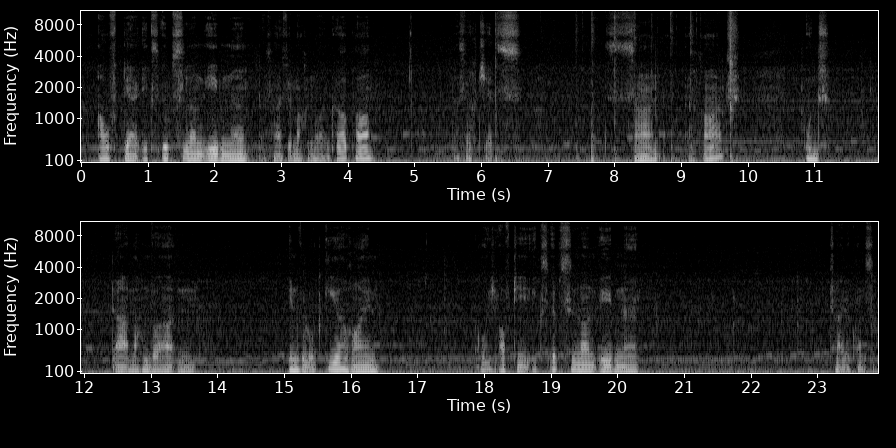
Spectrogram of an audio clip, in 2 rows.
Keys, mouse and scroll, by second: 3.7 click, 5.4 click, 6.1 F2, 7.1-9.6 typing, 9.7 Return, 11.6-11.9 scroll down 1, 18.4 click, 18.8 scroll down 1, 20.9 click, 23.0 click.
